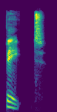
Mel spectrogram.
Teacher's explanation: the [eɪ] sound is represented as a diphthong, because English speakers almost always produce this vowel with a slight movement toward the [ɪ] vowel at the end.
